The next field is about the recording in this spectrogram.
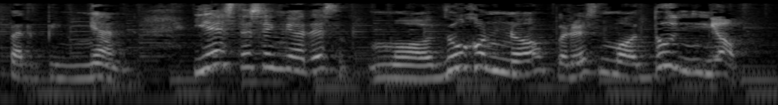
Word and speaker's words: Modugno: Es que Modugno es el igual que Perpignan, es ñe, la G. – Sí, la G, N-G. – Se pronuncia ñe.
